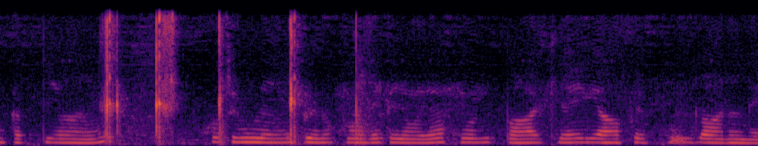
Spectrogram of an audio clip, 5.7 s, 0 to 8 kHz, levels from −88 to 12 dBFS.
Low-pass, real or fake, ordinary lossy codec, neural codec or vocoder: 7.2 kHz; fake; none; codec, 24 kHz, 0.9 kbps, WavTokenizer, medium speech release version 2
